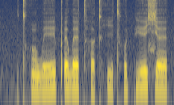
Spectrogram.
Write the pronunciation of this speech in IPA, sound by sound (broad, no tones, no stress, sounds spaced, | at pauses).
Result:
tʰ õ w eː pʼ ɛ w ɛ tʰ ɐ kʰ i tʰ ʊ pʲ eː ɕ ɛ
